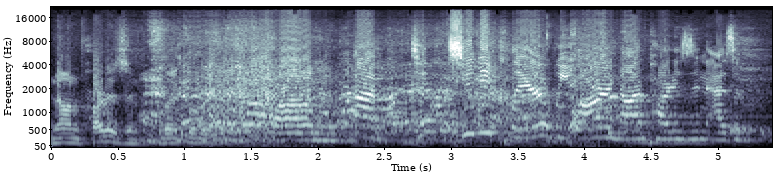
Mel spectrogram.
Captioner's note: laugh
